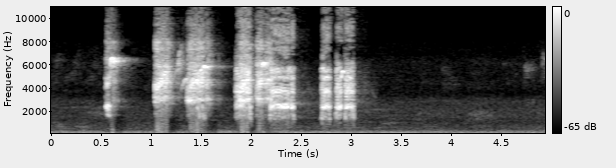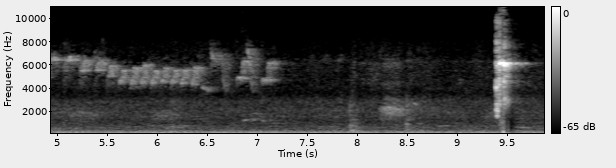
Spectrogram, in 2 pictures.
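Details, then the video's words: Black francolins, three birds, calling so a pet francolin will call more strongly. A burst of about five coarse, rasping notes, then faint twittering and quiet, with one more sharp note near the end. "تین کالے تیتروں کی آواز سے اپنے تیتر کی بولی مضبوط کریں"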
